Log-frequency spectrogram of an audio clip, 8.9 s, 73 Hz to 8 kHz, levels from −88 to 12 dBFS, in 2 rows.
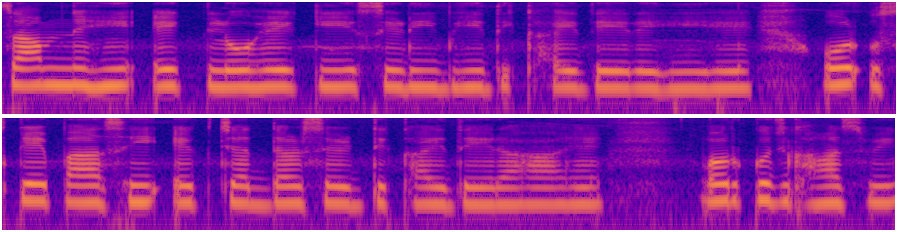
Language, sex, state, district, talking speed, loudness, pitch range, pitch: Hindi, female, Maharashtra, Solapur, 175 wpm, -24 LUFS, 220-245 Hz, 230 Hz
